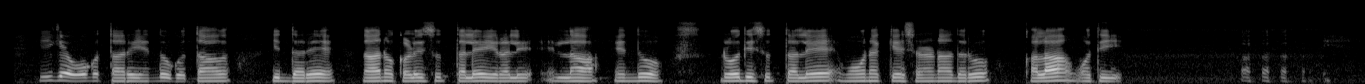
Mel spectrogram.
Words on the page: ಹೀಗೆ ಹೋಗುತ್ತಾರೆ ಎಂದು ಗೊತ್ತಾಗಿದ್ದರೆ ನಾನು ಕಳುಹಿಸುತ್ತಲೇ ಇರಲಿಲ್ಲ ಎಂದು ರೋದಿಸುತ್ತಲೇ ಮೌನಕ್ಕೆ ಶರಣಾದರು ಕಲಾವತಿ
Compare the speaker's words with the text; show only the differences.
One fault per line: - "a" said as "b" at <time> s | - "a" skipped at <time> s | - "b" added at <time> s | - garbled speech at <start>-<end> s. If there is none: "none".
none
